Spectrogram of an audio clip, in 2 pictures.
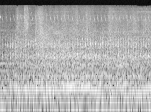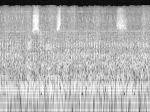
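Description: Helicopter rotors thump steadily close by.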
